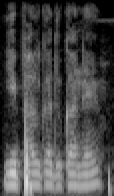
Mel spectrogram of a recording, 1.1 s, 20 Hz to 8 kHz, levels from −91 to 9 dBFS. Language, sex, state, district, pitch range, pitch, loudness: Hindi, male, Arunachal Pradesh, Longding, 130-135 Hz, 135 Hz, -22 LUFS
